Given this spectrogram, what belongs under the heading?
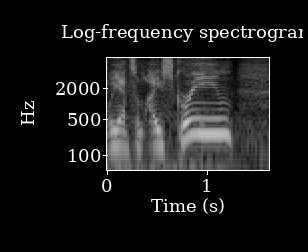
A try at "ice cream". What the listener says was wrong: Ice cream. No, you're emphasizing the cream. Ice cream. You're emphasizing the cream. Ice cream.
